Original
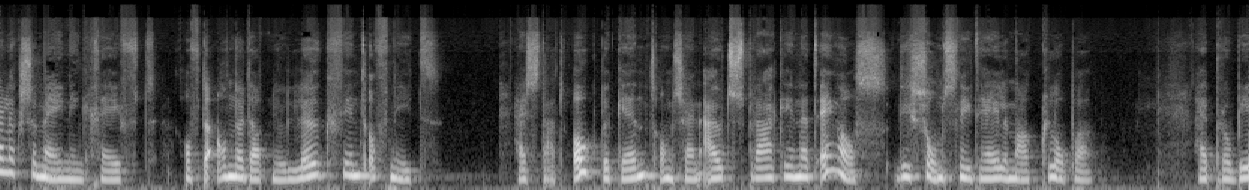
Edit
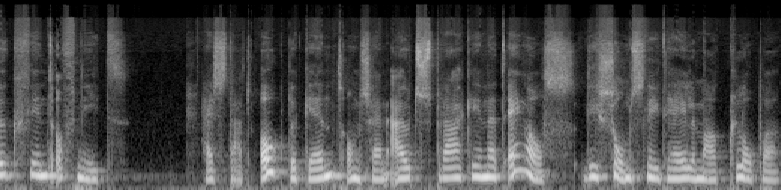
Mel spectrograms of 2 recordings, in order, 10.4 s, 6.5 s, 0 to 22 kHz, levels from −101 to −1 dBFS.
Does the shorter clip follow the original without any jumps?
yes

